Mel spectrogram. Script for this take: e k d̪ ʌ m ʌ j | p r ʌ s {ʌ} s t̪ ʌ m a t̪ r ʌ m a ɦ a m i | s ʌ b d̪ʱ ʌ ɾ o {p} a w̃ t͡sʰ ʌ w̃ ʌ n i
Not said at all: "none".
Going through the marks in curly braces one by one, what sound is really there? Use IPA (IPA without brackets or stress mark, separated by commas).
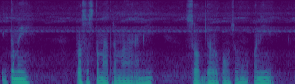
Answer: ʌ, p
